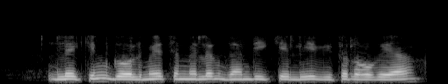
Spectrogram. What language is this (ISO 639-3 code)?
hin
